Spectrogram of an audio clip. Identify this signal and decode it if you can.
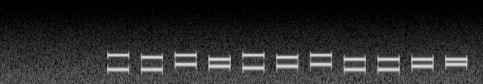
DTMF, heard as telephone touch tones, dialled by machine, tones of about 210 ms. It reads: 32#768#117*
